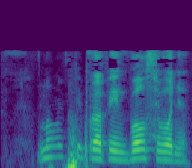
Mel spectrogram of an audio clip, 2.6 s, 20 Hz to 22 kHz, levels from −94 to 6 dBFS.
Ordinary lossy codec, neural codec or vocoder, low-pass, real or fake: MP3, 32 kbps; codec, 16 kHz, 2 kbps, FreqCodec, larger model; 7.2 kHz; fake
